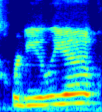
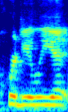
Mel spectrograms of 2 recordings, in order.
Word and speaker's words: Cordelia: That's spelled C-A-N-D-A-C-E 16. And you can also find me on Twitter at Candace Cordelia. Cordelia is C-O-R-D-E-L-I-A.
